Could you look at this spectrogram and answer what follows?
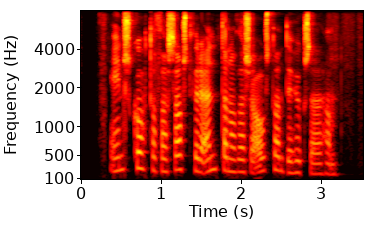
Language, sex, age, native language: Icelandic, female, 30-39, Icelandic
